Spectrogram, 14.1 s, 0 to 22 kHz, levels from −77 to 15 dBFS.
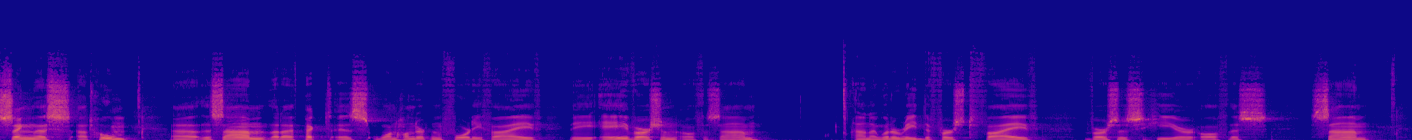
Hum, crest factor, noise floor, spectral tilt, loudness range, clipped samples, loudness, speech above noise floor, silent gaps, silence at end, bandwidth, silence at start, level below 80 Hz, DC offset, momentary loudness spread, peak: none; 22 dB; -74 dBFS; -3.5 dB/octave; 5 LU; under 0.1%; -31 LUFS; 42 dB; none; 0.15 s; 14.5 kHz; 0 s; -72 dBFS; under 0.1%; 12 LU; -10 dBFS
